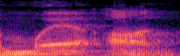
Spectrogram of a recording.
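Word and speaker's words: man: Единственное число – это «мэан», то есть это дифтонг. Наши произносят это одинаково.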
